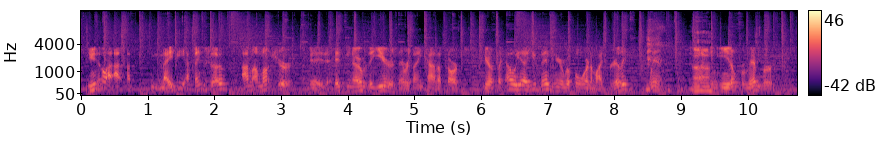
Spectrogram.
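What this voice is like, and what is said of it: Southern US country accent. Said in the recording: “where's that accent come from? ... I'm from North Florida, and a lot of people don't associate Florida with a, kind of country accent.”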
